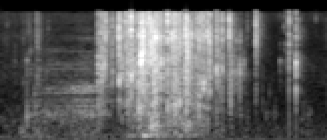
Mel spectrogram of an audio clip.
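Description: Clear plastic packaging crinkling as a spiral-bound sticker book in its sleeve is picked up and handled. The crinkling builds about half a second in and fades after a second or so, with a couple of light clicks near the end.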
